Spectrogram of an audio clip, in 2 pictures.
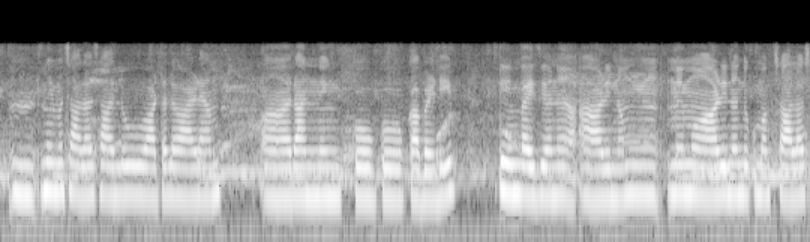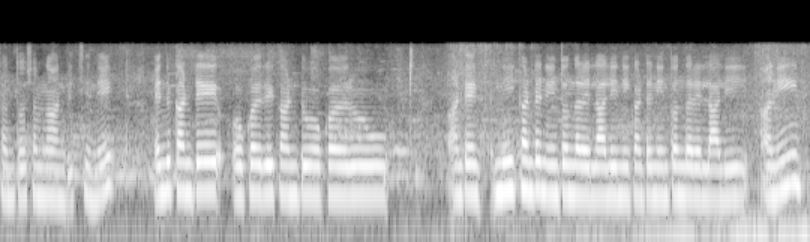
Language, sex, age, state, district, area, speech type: Telugu, female, 45-60, Andhra Pradesh, Visakhapatnam, urban, spontaneous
